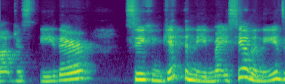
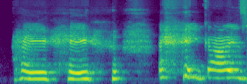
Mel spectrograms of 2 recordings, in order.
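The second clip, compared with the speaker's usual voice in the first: put-on very high, very slow, drawn-out little-girl voice; 6 semitones higher than usual. Describing a little girl on stage holding the mic, imitating a little girl. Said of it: "a little girl who goes up on stage".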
